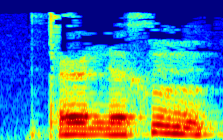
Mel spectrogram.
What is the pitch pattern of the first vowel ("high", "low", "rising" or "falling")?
low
